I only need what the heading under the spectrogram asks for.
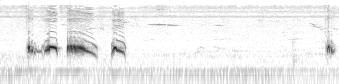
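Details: Spotted dove, an actively calling bird used to lure wild doves into calling along, gives a short phrase of mellow coos that rise and fall, with one longer drawn-out descending note, then falls silent before a final coo.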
